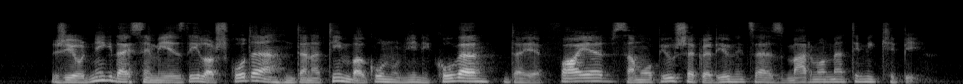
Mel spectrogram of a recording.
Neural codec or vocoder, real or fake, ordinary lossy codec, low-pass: codec, 16 kHz, 0.3 kbps, FocalCodec; fake; MP3, 32 kbps; 7.2 kHz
